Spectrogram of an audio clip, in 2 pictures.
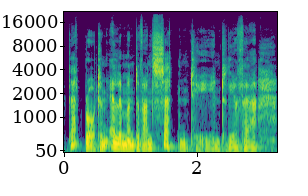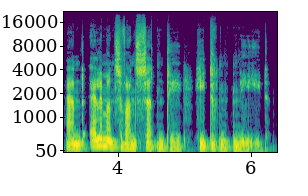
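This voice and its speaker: Low, expressive, husky male storyteller. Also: moderate pace, no room sound, studio quality. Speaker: audiobook narrator. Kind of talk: scripted suspense story narration.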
